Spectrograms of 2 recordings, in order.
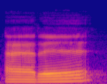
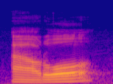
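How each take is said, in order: First: The r is light, with a thin following vowel. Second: The r is heavy, with a full open vowel. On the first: The speaker calls it wrong. "نمیگیم اره" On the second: The speaker calls it right. "را پر خوانده میشه"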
